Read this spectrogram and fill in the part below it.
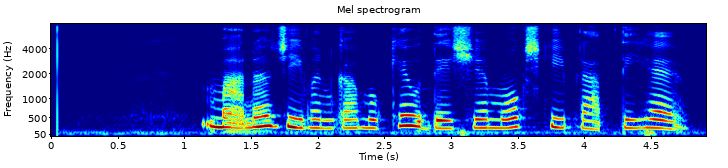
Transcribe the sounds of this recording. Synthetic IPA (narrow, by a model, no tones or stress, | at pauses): ma̰ːnəʋd͡ʒiːʋənkamʊkʰjəʊd̪ːeːʃjəmoːkʃkipɾaːp̚t̪iɦɛː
